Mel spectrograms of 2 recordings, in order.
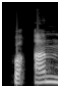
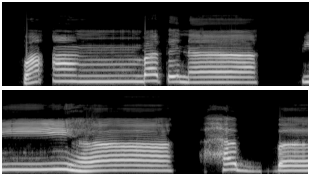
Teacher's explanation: فأنبتنا فيها حبا، یہاں نون ساکن کے بعد بار ہے تو ہم نے نون کو میم سے بدل کر پڑھنا ہے ، فأن نہیں پڑھیں گے، فأم پڑھیں گے، فأنبتنا فيها حبا،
